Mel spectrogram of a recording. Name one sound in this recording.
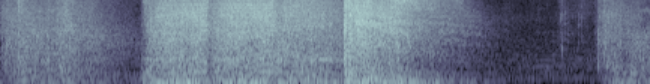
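A magical spell whooshes and swirls.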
